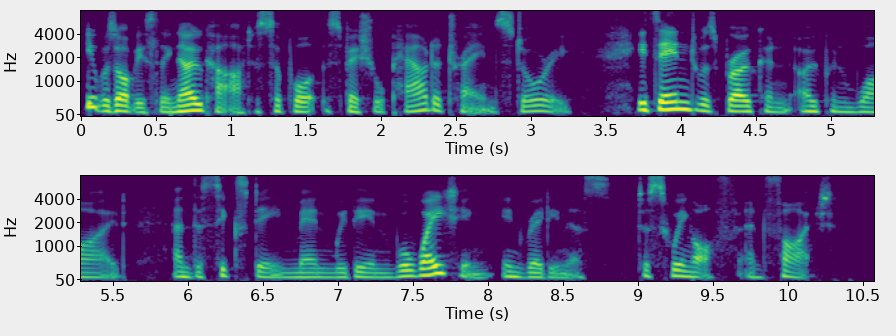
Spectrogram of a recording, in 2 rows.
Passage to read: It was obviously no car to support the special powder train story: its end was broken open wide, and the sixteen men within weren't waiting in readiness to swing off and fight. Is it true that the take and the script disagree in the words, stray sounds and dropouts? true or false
true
